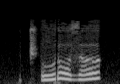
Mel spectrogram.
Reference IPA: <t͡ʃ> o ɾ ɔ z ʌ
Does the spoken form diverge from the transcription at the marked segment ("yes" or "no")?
yes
